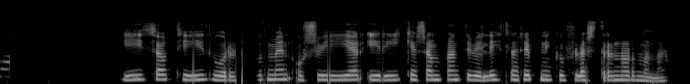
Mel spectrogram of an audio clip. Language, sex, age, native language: Icelandic, female, 40-49, Icelandic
